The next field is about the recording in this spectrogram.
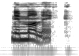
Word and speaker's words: Mnemonic: Mnemonic.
